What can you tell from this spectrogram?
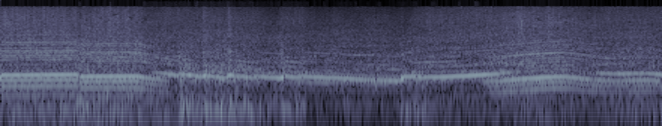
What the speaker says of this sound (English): The engine sounds really strange there.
